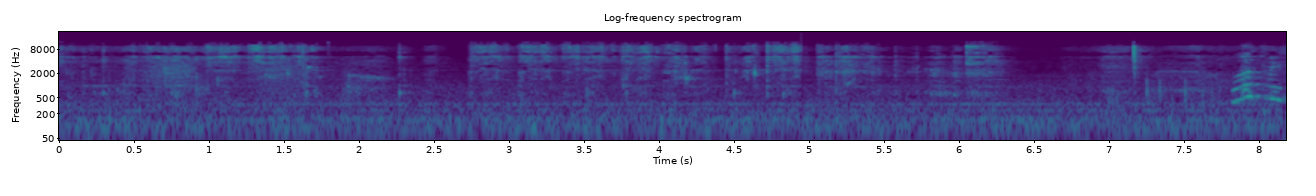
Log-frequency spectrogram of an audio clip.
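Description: A utensil stirs salt into water in a container, making continuous quiet scraping and light clinking over several seconds at close range.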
